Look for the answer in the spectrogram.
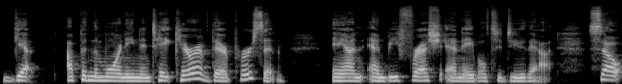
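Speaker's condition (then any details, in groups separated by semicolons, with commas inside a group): No condition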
